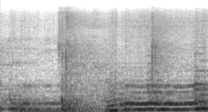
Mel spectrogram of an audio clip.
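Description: Live acoustic rock-blues band jamming: long, steady held notes over guitars, banjo and hand percussion, with a sharp strike a little after half a second in.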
